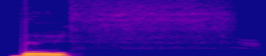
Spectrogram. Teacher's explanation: both is a th sound and it's a voiceless th sound both so my tongue is under my two front teeth and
